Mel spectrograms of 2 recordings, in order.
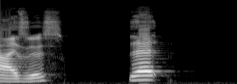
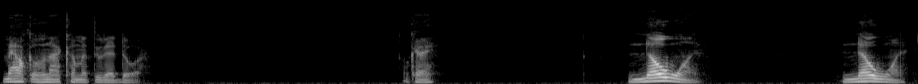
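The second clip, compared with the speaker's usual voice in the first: much softer and lower, grieving; hushed and somber; 9 semitones lower, 9 dB quieter than usual. Acted. Comic naming the dead to the crowd, hushed and grieving. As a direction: drop almost to a murmur, like reading names at a memorial. Somber list of victims' names.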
